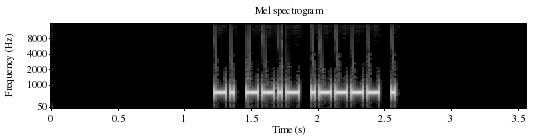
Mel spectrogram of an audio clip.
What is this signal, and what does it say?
Morse code, heard as a keyed tone, about 40 wpm, 700 Hz. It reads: NQ1E
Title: USA Call Signs - 4 Characters - 4x Character Spacing - 40wpm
